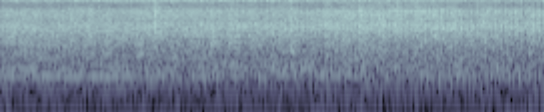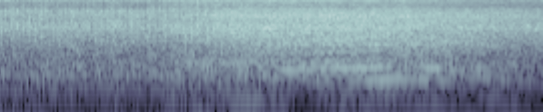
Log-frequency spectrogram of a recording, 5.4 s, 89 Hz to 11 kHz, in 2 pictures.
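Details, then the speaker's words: 2007 Ryobi RY60520 25.4cc two-stroke rototiller, dump rescue, run at full throttle after choked start: steady high-speed buzz swelling briefly as throttle opens, no misfire; normal running. "And here we go. Run. Yeah, it's got a nice idle."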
